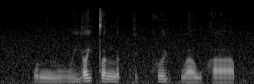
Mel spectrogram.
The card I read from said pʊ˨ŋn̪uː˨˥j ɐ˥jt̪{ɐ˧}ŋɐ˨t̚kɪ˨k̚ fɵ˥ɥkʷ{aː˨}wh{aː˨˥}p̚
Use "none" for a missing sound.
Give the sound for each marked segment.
ɐ˧, aː˨, aː˨

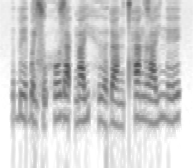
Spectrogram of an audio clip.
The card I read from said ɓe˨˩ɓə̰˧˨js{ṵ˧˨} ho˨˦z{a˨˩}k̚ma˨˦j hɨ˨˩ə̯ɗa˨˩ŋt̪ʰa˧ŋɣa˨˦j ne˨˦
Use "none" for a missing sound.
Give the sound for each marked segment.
ṵ˧˨, a˨˩

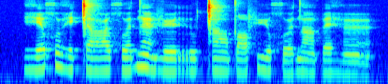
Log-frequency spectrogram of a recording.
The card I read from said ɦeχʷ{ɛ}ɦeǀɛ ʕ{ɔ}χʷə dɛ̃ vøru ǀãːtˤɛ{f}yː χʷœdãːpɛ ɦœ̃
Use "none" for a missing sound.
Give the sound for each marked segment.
œ, ə, f

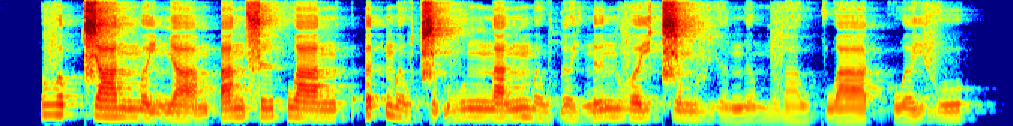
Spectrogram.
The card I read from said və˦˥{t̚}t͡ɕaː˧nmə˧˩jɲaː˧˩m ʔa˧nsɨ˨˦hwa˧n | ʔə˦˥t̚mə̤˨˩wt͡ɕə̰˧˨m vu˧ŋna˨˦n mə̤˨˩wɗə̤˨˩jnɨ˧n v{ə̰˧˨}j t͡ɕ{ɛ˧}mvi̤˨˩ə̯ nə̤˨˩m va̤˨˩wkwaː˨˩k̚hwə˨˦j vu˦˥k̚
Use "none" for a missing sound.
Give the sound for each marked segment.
p̚, ə˨˦, ə˧

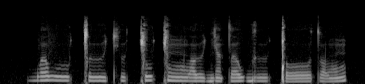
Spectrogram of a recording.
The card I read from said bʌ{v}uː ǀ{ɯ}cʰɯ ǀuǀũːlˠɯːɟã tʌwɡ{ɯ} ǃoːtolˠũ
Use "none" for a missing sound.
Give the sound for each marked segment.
v, ɯː, ɯː

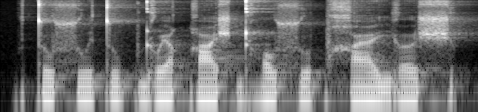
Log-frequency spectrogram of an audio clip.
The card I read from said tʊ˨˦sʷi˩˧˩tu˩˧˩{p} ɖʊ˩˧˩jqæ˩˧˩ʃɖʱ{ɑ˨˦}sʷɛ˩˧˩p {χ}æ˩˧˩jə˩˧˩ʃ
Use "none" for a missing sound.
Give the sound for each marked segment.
p, ɔ˨˦, χ

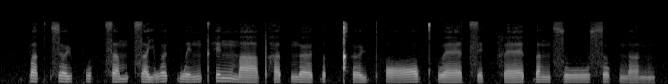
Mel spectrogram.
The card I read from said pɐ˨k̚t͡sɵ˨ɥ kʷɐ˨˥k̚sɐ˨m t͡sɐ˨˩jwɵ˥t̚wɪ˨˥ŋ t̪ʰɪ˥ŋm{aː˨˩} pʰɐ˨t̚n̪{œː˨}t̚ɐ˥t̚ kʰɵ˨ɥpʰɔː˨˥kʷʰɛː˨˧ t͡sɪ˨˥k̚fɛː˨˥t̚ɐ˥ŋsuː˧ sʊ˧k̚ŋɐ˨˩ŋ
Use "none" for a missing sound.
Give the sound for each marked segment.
aː˨˩, œː˨

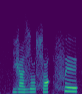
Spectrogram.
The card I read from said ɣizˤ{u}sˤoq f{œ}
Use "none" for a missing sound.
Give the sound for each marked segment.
u, ɛ

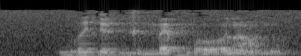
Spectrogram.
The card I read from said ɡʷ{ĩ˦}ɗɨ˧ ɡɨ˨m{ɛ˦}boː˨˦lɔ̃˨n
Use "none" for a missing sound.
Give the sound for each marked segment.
i˦, ɛ˦

